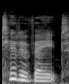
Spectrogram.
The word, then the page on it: titivate: American English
